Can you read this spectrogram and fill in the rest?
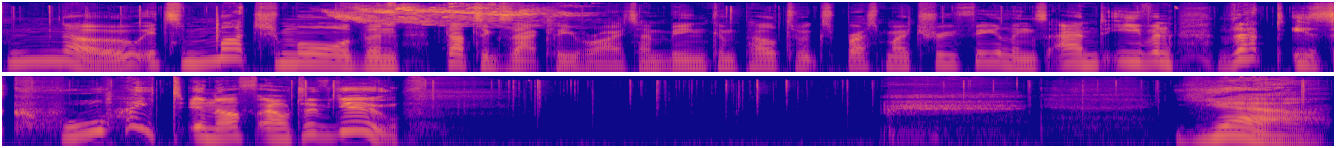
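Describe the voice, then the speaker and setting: A man playing a vain, stuck-up young wizard with a secret soft spot, pompous and theatrical, in a roleplay audio drama. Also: high voice, sing-song, unhurried, hardly any pauses, full character voice. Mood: smug. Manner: pompous, theatrical, haughty, flustered outbursts. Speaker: voice actor.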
